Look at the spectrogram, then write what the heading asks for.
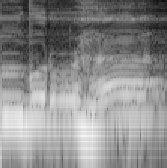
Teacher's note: rok sukun yang sebelumnya dumah kita baca tafkim atau tebal. Burhanum, burhanum, ha fathah diikuti alif 2 harokat.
